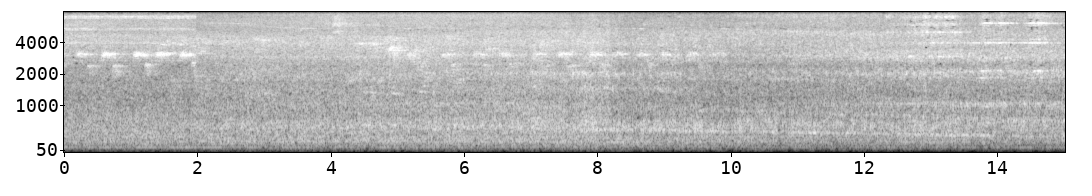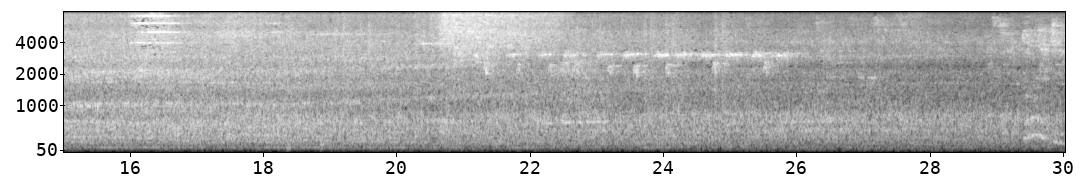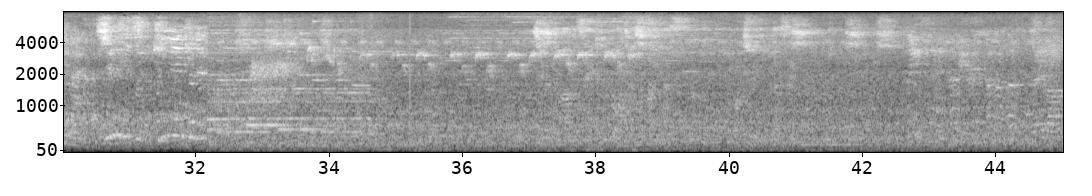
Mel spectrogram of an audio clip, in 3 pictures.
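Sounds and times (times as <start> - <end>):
train wheels squealing: 0.0 - 10.0, 12.3 - 17.7, 19.9 - 25.4
rumble of wheels on rail: 0.0 - 32.7, 33.3 - 45.0.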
